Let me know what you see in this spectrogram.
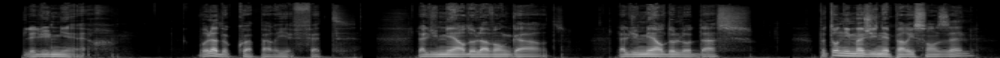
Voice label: Frankreich M

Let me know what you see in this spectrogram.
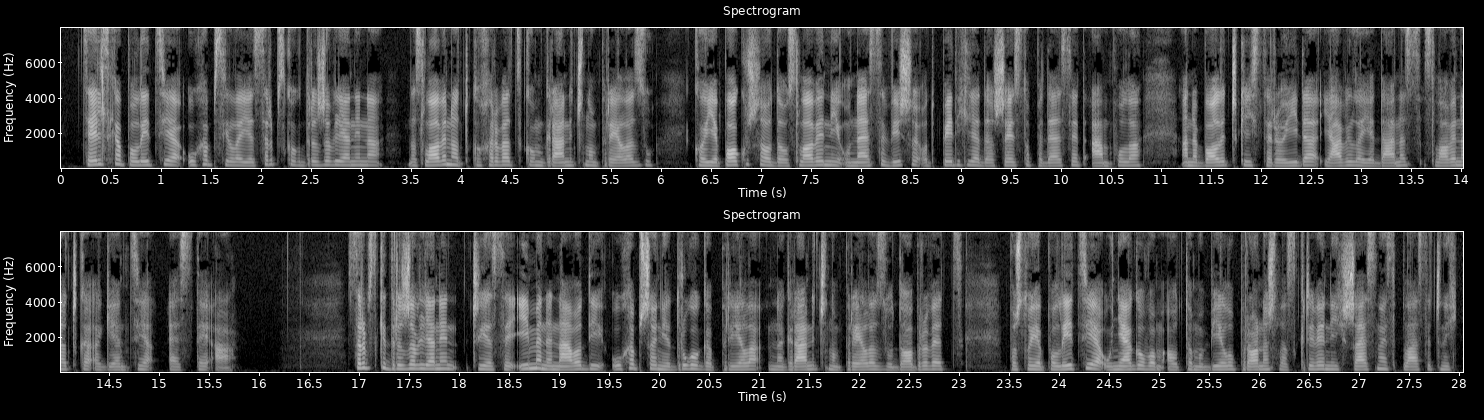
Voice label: Serbien W

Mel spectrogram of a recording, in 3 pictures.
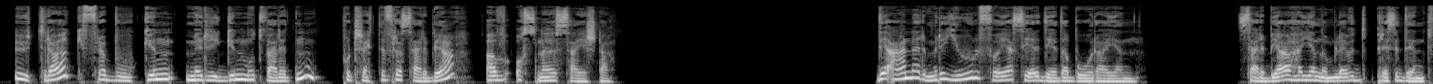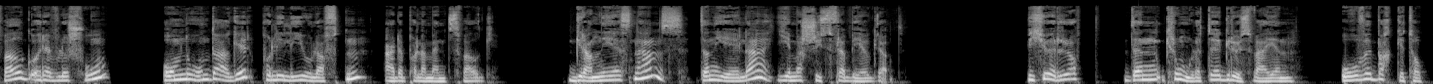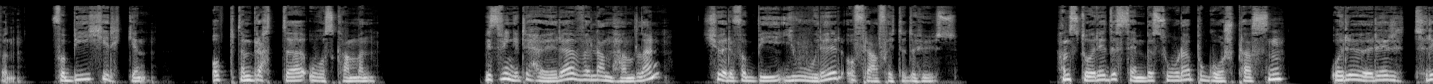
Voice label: Norwegien W

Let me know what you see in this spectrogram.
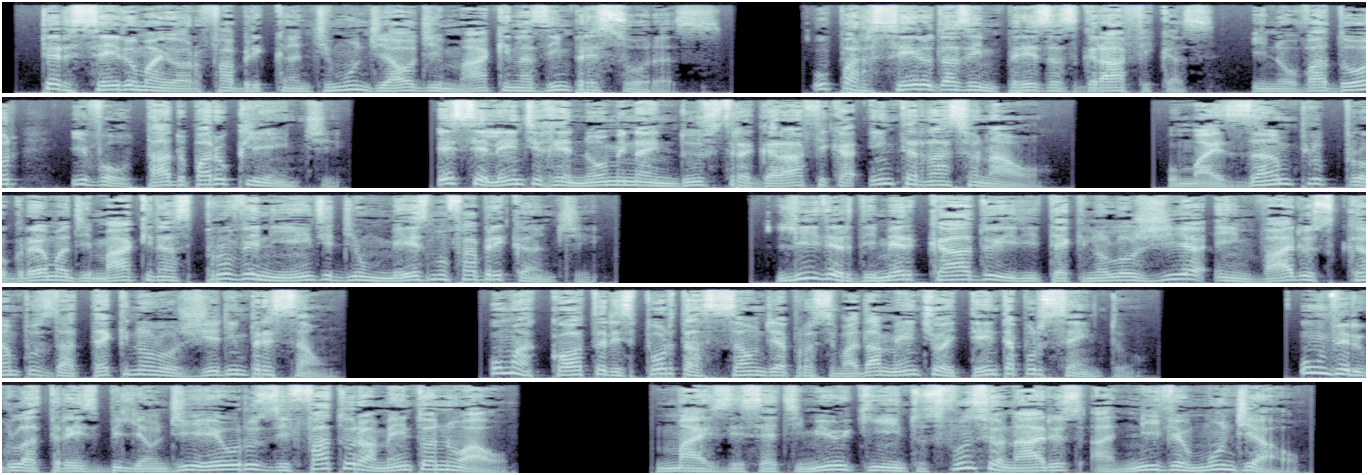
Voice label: Brasilien M

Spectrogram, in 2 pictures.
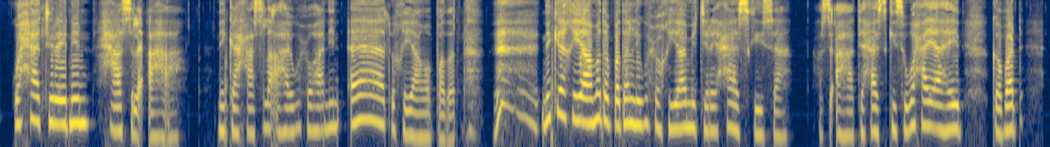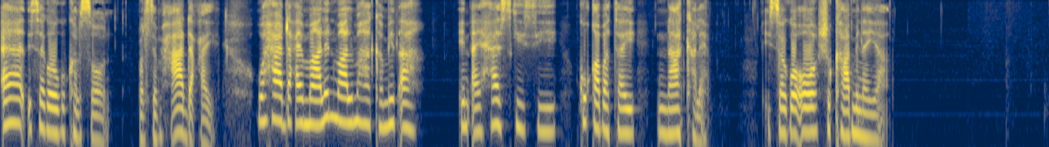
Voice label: Somalien W1A, voiceactors

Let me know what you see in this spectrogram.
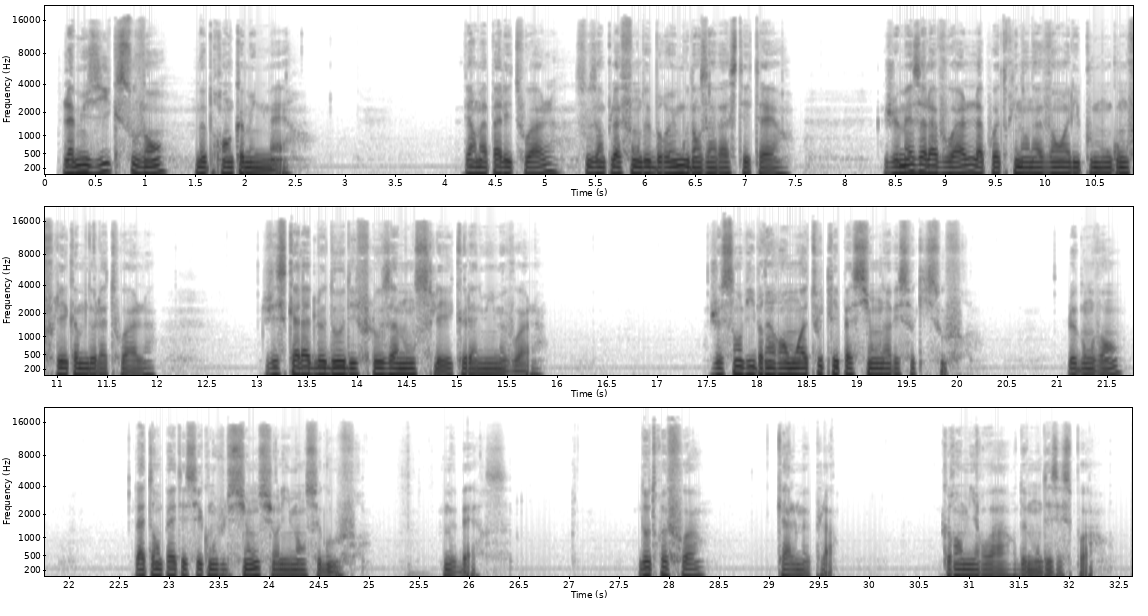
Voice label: Frankreich M

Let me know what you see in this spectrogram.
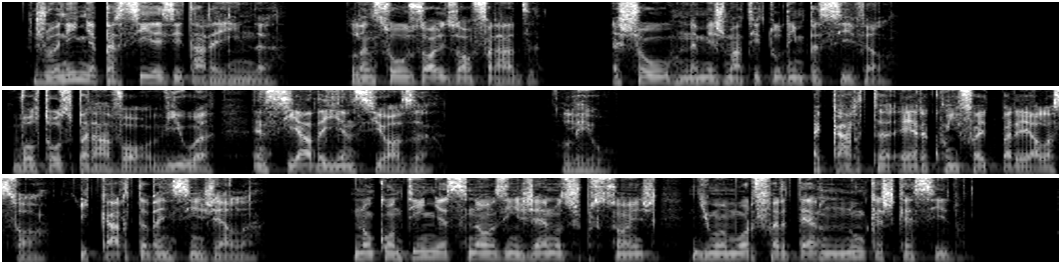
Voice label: Portugal M

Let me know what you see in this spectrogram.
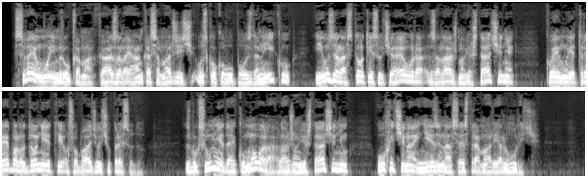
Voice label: Kroatien M

